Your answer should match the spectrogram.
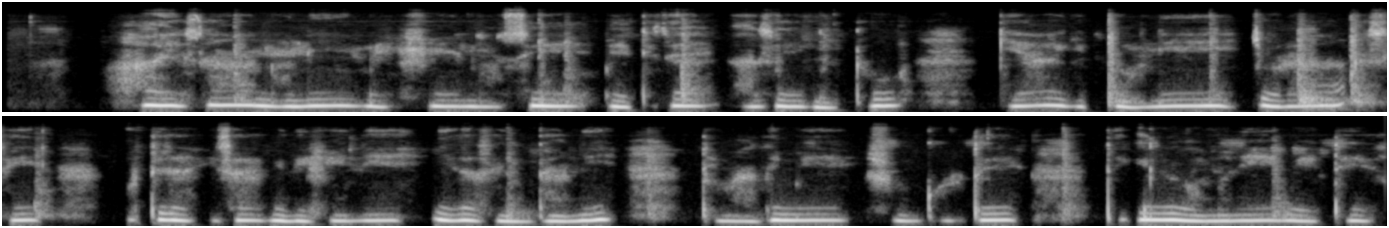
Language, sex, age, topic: Gamo, female, 18-24, government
